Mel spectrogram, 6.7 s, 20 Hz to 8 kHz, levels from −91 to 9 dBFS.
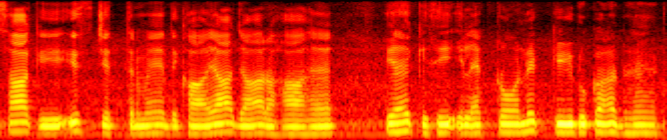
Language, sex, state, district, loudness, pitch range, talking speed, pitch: Hindi, male, Uttar Pradesh, Jalaun, -17 LUFS, 115-130 Hz, 135 wpm, 120 Hz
